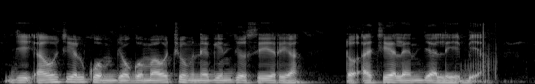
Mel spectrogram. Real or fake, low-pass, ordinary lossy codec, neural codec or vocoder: real; 7.2 kHz; none; none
